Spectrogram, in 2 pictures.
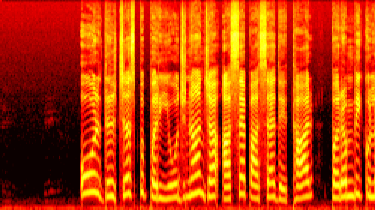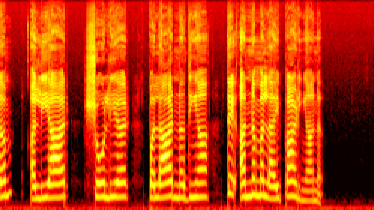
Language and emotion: Dogri, neutral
